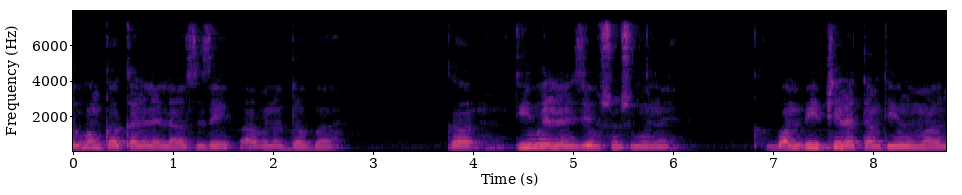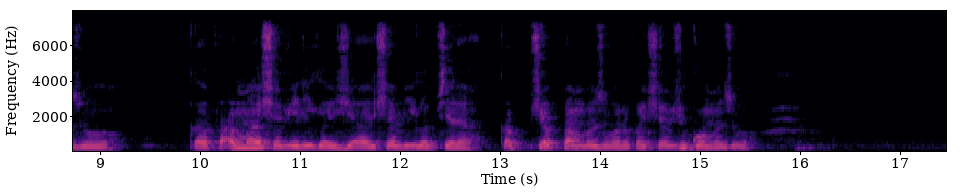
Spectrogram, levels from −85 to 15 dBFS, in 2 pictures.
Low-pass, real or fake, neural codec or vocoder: 7.2 kHz; fake; codec, 16 kHz, 8 kbps, FreqCodec, larger model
